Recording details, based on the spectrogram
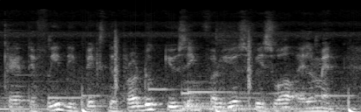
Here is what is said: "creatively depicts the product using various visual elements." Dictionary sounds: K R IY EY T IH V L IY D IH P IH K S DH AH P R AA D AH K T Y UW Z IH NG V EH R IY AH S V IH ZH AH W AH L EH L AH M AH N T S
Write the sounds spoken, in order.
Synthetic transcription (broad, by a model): K R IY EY T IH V L IY D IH P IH K S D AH P R AA D AH K T Y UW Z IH NG F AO R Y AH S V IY S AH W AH L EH L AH M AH N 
